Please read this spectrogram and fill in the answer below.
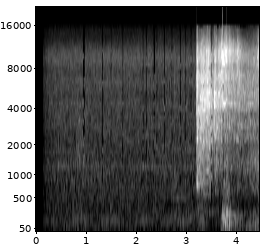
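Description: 1964 Chevelle's aluminum-headed 383 cubic-inch stroker V8 being started. A low steady hum runs for about three seconds, then a sudden loud burst of cranking comes in, and the engine catches about half a second later, near the end.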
